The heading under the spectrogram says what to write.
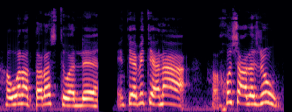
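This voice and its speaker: A woman voicing a brash village girl, rapid and shrill. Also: lightly acted. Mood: mock offended. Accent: Egyptian. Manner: loud, mocking, theatrical complaining. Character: brash plump young village woman, loud and teasing. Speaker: cartoon character. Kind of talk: animated comedy voice acting.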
